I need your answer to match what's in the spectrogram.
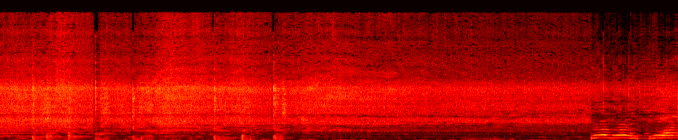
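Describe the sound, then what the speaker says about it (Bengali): Spice masala of chili powder, turmeric and salt frying in a pan, a bright continuous hiss and sizzle with stirring scrapes, while a person talks over it in the lower range. "হালকা একটু নেড়ে চেড়ে দেবো।"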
